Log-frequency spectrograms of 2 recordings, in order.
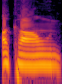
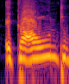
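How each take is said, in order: First: It is pronounced in the standard way. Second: It is pronounced in the local regional way. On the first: The speaker calls it right. "वो अकाउंट होता है" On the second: The speaker calls it wrong. "हमारे यहाँ अकाउंट बोला जाता है"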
